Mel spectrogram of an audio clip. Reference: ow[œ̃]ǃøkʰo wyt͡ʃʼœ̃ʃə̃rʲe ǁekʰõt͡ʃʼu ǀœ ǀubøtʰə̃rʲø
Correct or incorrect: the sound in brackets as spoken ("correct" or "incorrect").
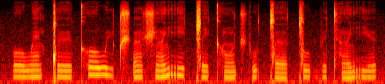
incorrect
